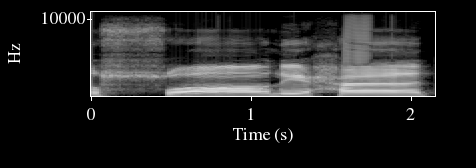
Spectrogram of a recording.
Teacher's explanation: صاد مستعلیہ ہے، موٹا بھی پڑھیں، پر پڑھیں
